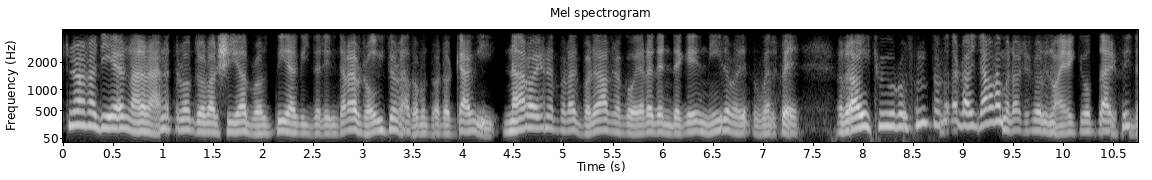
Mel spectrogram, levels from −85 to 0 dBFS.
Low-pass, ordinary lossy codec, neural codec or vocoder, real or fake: 3.6 kHz; none; codec, 16 kHz in and 24 kHz out, 0.4 kbps, LongCat-Audio-Codec, four codebook decoder; fake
